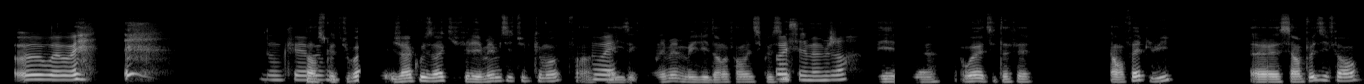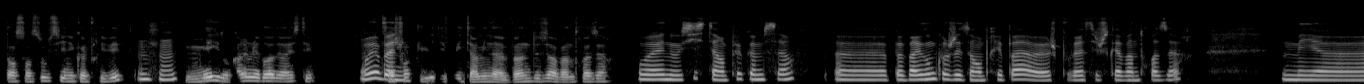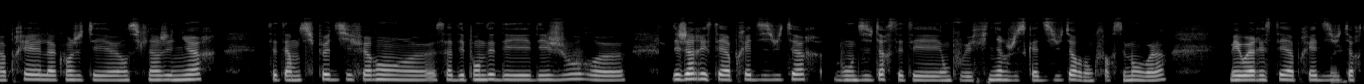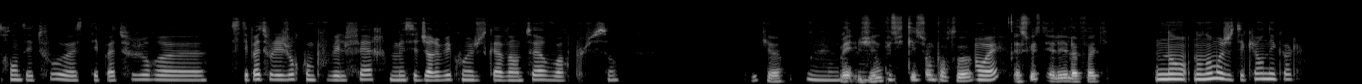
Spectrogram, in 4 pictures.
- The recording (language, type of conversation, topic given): French, unstructured, Comment trouves-tu l’équilibre entre travail et vie personnelle ?
- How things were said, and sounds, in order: laughing while speaking: "ouais, ouais"; chuckle; tapping; other background noise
